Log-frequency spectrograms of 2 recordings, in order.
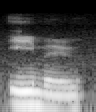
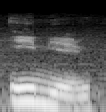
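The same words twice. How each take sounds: First: It is said the American way. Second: It is said in a non-American way. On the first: "American to say Emu" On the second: "although I'd say Emu"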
